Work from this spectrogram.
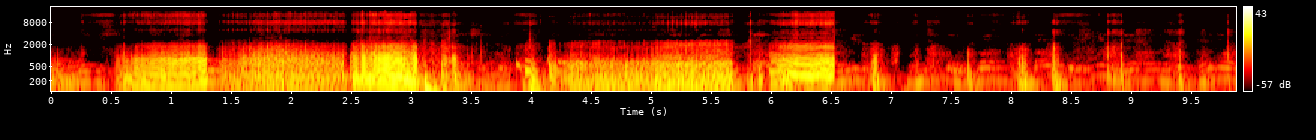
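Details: Sasha, a pet puppy guarding its dog chew, growls in rough, rumbling bursts lasting a second or two, rising and falling in intensity with short pauses between, while a person's voice is heard in the background.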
